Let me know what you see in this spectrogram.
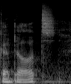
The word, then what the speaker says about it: Gadot: It's pronounced Gadot. Gal Gadot is a Taurus, and I just think the world needs to be really aware of that.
